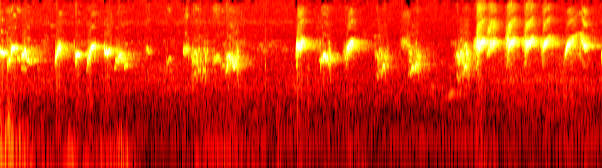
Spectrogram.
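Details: Red-whiskered bulbul (chào mào) heard in duel-style singing used as decoy sound: bright, quickly repeated warbling phrases in bursts, ending with a fast run of sharp, rising notes.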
